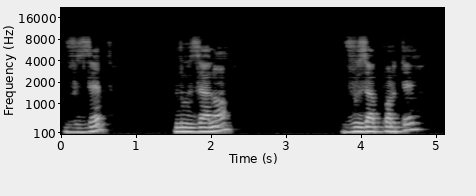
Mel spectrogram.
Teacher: la liaison de S elle se prononce comme un Z. Ensuite, on fait la liaison avec une préposition plus un nom.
